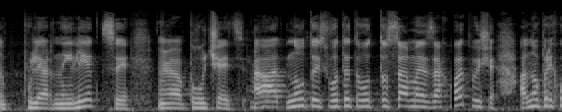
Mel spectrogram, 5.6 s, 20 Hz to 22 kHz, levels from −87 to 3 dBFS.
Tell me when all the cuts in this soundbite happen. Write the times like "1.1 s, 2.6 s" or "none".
2.9 s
